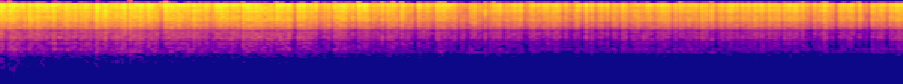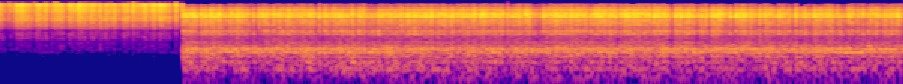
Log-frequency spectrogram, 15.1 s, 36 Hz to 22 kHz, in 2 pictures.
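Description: Crackling, hissing arc of a Titanium 125 flux-core wire-feed welder laying a bead. About nine seconds in the sound cuts abruptly to a louder, fuller recording of the same welding.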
